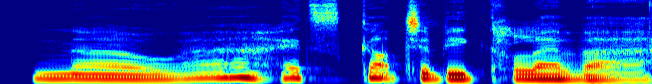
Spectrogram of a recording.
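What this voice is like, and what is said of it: Nicole Kidman impression. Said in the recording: “Good Kidman impression too.”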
